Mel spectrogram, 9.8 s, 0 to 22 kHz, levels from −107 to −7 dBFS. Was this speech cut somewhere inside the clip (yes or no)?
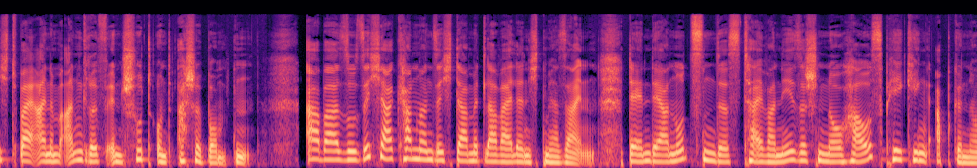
yes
